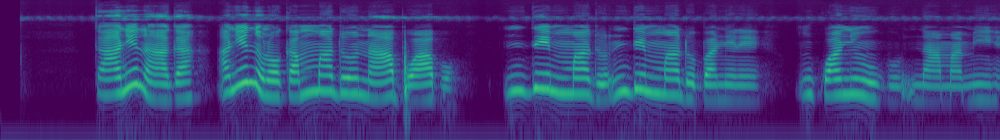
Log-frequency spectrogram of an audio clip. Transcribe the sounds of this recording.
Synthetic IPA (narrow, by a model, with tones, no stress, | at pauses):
ka˨a˨ɲɪ˦na˨a˨ɡa˦ | a̰˨ɲɪ˦nʊ˨ɾʊ˨ka˨m̩˦ma˦dʊ˦na˨a˦bʊ˨a˦bʊ˨ | n̩˦ɪ˦m̩˦a˦dʊ˨n̩˦dɪ˦m̩˦ma˦dʊ˨ba˨ɲe˨ɾe˨ | ŋ̩˦kʷa˦ɲu˦u˨ɡʷu˨na˨a˨ma˨mi˦ɦe˦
